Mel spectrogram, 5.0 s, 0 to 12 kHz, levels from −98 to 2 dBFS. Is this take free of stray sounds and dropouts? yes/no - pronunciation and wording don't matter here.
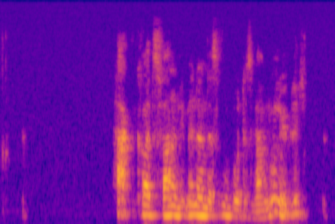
yes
